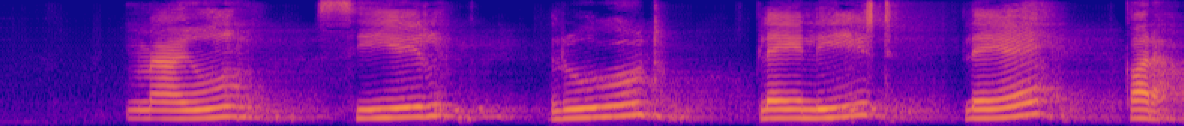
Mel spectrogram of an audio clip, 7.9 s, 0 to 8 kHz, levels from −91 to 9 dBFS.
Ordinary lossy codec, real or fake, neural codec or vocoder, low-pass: none; fake; codec, 16 kHz, 1 kbps, X-Codec, WavLM features, trained on Multilingual LibriSpeech; none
